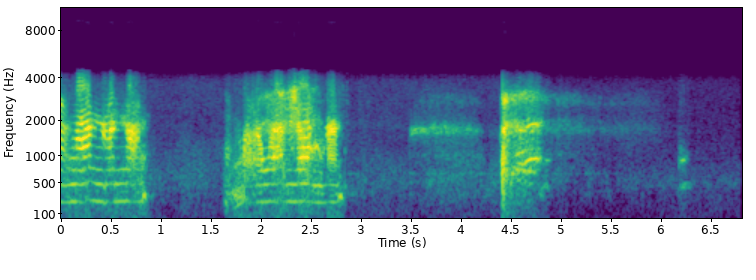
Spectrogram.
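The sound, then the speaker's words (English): A person imitates a big cat's odd meow with a few drawn-out, gravelly, harmonic vocal yowls, then a thinner tonal wail and a short final chirp. The voice is fairly loud and heard alone. “he's a big-ass cat, and he's got this little meow, but then at times he'll sit there and go,”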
